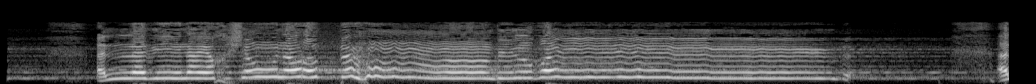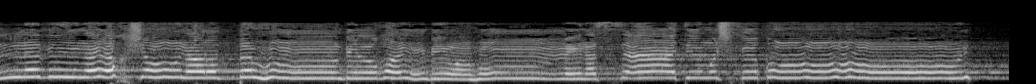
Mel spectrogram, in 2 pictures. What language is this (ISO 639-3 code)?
ara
